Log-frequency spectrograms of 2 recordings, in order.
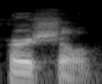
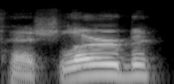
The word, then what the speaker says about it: Herschel: That was his Jewish name, Herschel. I said, that makes sense. So then I finally broke the mystery. I understood why my father called himself Hesh Lerb, because he was simply mispronouncing Herschel.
